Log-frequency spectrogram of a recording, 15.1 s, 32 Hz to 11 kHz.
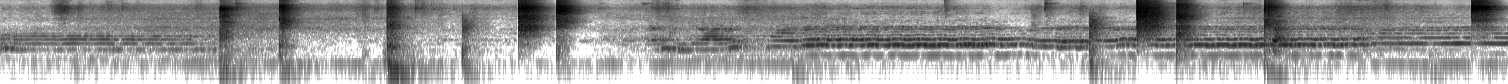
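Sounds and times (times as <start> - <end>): hand slaps: 2.2 - 3.0, 5.2 - 5.9, 11.4 - 12.0, 12.6 - 12.9, 14.7 - 15.0.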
